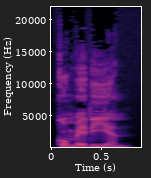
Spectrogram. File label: "comerian", Spanish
